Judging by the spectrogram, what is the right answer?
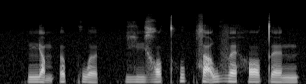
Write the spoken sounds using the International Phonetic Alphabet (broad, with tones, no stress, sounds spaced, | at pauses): ɲ a̰˧˨ m ʔ ə˦˥ p̚ k w ə˨˩ t̚ | ɣ i˨˩ ɣ ɔ˨˦ t̪ʰ u˦˥ k̚ s a̰˧˥ w v ɛ˧ h ɔ˧ t̪ ɛ˧ n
